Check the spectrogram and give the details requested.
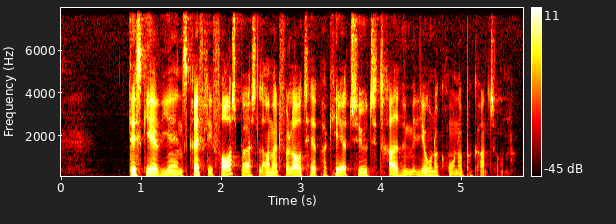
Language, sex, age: Danish, male, 29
